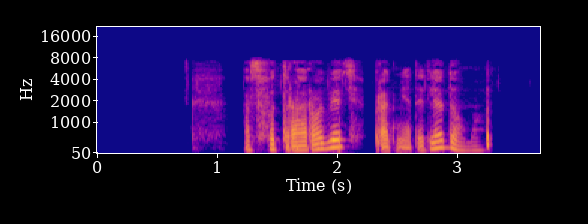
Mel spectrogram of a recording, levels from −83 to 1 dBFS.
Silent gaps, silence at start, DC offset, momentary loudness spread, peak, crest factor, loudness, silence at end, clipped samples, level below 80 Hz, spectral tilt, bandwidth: 1.11-1.21 s, 2.25-2.29 s; 0.8 s; under 0.1%; 11 LU; -4 dBFS; 20 dB; -24 LUFS; 0.4 s; under 0.1%; -56 dBFS; -5 dB/octave; 8.2 kHz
